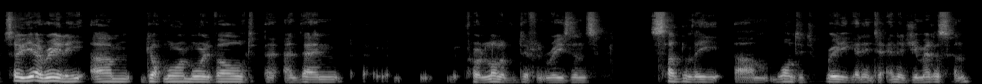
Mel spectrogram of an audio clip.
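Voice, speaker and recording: A man in his sixties with a gravelly, slightly hoarse voice, rambling through his story on a video call with many "you know"s. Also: medium pitch, moderate pace, darkish tone. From England. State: hoarse after a detox. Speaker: podcast guest. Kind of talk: casual storytelling interview.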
